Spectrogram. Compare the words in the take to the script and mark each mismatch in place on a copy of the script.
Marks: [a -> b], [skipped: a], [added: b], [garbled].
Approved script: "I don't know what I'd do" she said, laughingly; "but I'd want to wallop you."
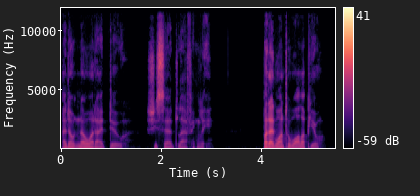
"I don't know what I'd do" she said, laughingly; "but I'd want to wallop you."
